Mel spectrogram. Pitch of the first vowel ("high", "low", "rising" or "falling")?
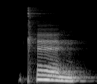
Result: falling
